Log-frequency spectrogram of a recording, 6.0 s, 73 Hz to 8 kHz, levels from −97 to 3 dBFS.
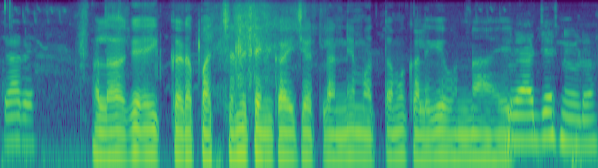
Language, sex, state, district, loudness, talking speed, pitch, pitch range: Telugu, male, Andhra Pradesh, Sri Satya Sai, -19 LUFS, 80 wpm, 105 Hz, 95-115 Hz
